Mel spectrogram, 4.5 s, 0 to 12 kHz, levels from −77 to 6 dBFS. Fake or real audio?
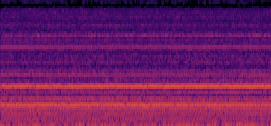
fake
